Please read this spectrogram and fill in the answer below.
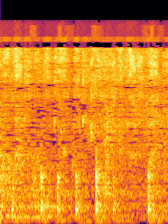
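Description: Two felt-tip markers scribbling quickly over paper: a continuous scratchy rubbing with light taps of the tips against the sheet every so often.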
